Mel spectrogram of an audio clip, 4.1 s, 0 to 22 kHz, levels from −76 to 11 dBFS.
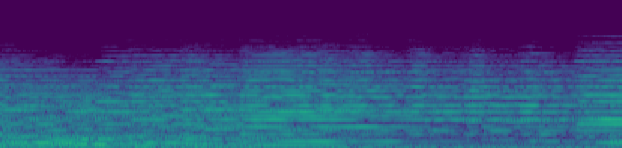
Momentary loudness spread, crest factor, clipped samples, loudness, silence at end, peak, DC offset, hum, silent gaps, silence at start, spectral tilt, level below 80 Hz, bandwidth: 5 LU; 14 dB; under 0.1%; -26 LUFS; 0 s; -12 dBFS; under 0.1%; none; none; 0 s; -6.5 dB/octave; -40 dBFS; 9.4 kHz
